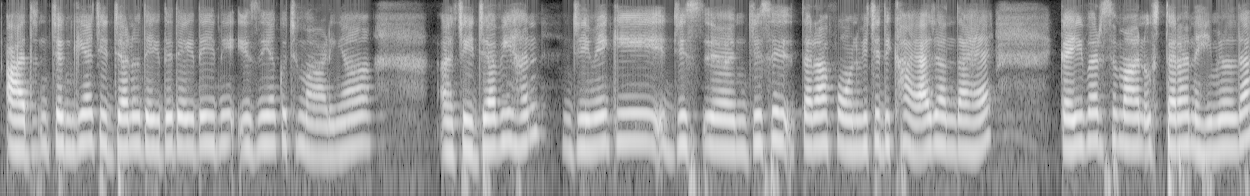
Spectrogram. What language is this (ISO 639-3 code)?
pan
